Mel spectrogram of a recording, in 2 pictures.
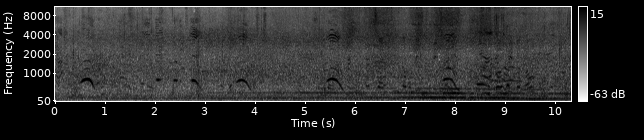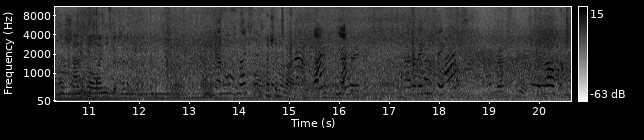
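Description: Oars dip and splash in calm water.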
